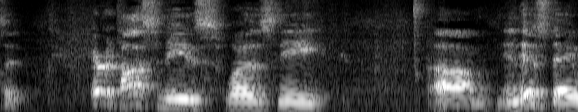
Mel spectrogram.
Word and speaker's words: Eratosthenes: all right so is a Greek mathematician Eratosthenes era Oh toss the knees I'm really sure I'm not really totally sure that's how you pronounce it but that's how I always pronounce it Eratosthenes was the in this day was the librarian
